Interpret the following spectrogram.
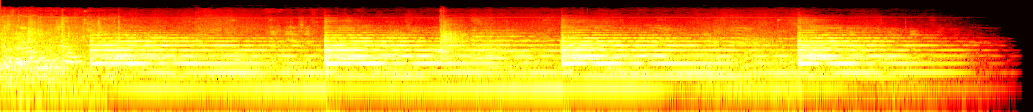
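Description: A church bell struck four times, roughly two and a half seconds apart, each stroke ringing on with several tones and dying away slowly; the ringing fades out near the end.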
